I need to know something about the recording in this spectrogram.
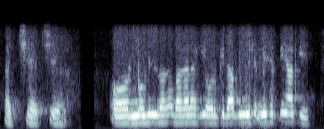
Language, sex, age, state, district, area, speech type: Urdu, male, 18-30, Uttar Pradesh, Saharanpur, urban, conversation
